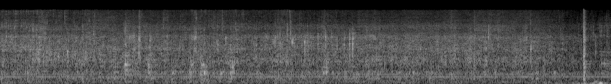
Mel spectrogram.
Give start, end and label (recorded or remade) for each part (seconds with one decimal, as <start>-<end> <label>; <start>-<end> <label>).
0.0-1.0 recorded; 1.0-1.7 remade; 1.7-3.5 recorded; 3.5-5.5 remade; 5.5-6.1 recorded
